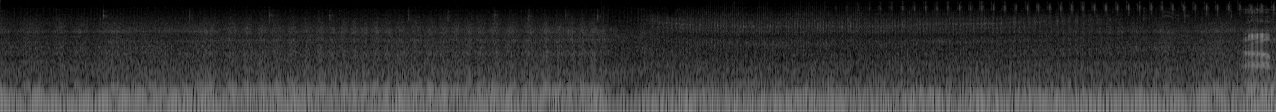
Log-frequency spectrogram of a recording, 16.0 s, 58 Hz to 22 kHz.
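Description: A tractor engine runs continuously in Farming Simulator 22, a loud, even low drone that dips briefly halfway through and then carries on at the same steady level.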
